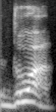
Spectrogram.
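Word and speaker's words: ضاد: হয় সোয়াদ মুখটা গোল হয়ে যাবে তারপর আছে দোয়া জিহ্বার গোড়া যেকোনো একদিকে কিনার উপরে মাড়ির দাঁতের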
